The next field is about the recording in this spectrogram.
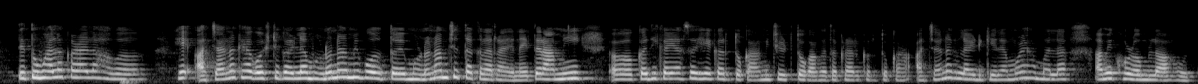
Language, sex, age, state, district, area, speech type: Marathi, female, 18-30, Maharashtra, Nashik, urban, spontaneous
